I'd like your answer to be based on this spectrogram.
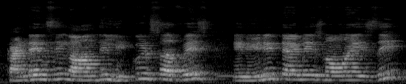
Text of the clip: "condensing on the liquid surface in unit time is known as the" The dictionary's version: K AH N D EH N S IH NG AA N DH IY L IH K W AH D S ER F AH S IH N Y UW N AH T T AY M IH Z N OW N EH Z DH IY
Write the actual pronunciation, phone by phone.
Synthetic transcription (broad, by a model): K AH N D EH N S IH NG AA N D IY L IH K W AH D S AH P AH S IH N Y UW N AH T T AY M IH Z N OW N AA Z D IY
